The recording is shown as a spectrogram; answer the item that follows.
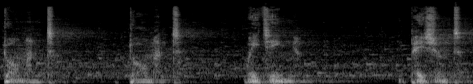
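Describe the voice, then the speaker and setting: A man playing an eccentric, knowing alien time traveler in an audio drama, musing deliberately with theatrical pauses. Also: lowish voice, expressive, creaky, over music, heavily acted. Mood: ominous. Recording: echoey room with long reverb.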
